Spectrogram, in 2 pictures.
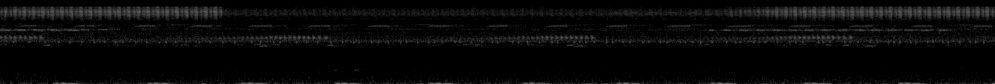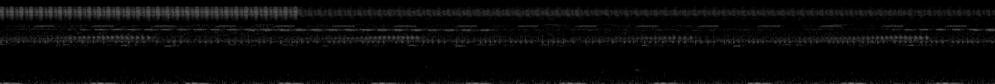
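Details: Nighttime crickets in a forest, several insects trilling together; pulsed chirping bursts come and go every few seconds while a piercing high continuous whine switches on and off.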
